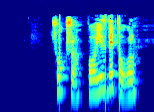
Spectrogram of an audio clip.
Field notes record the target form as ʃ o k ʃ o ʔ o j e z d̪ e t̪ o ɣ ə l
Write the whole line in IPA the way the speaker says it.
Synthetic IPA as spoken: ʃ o k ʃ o p o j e z d̪ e t̪ o ɣ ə l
